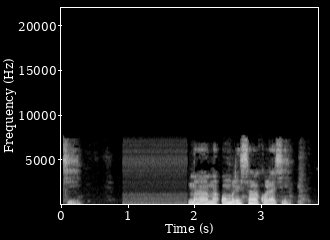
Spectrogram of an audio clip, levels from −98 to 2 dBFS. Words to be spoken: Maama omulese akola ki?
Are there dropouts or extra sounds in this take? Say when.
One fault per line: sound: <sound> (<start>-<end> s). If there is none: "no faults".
no faults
